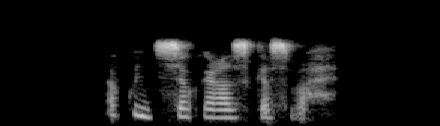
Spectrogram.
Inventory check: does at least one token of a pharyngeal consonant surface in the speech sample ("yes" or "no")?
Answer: yes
